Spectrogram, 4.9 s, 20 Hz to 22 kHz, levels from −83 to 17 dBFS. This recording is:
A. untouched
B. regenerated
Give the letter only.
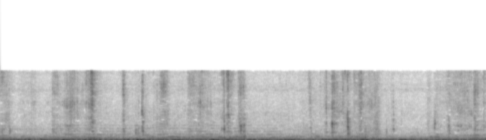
A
